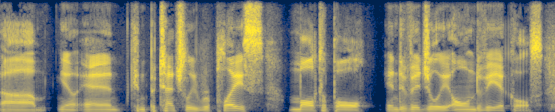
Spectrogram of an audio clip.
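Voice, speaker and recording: A man speaks at a fairly slow pace with a fairly low pitch and ordinary pitch variation. The background is quiet. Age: 50s. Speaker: automotive journalist and podcast co-host. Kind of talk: casual chat. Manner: halting, many fillers.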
